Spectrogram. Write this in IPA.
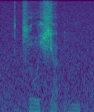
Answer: t͡s ɔ̃˧ ɕ a˨ ʔ i˥˧ m

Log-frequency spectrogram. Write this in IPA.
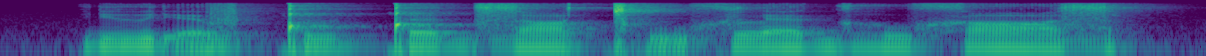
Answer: ɾʲ ʉ ɾʲ æ̰ v ǃ ʉ ǃ ɛ ɡ z ɑ ǀʰ ṵ x l æ ɡ ɦ u x ɑ z

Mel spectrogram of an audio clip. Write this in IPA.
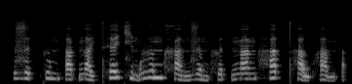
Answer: z ə˨˩ t̚ k ə̤˨˩ m ʔ a˨˩ k̚ n a˧˩ j t̪ʰ ɛ˨˦ t͡ɕ ə̰˧˨ m ɣ ə˧ m x a˧˩ n z ə˧˩ m x ə˨˩ t̚ ŋ a˧ ŋ h a˦˥ t̚ t̪ʰ a̰˧˨ w h a̰˧˨ m ʔ

